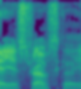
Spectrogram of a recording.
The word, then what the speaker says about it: Yastremska: Let's see if I can pronounce this, Yastremska. – Yeah, Yastremska.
